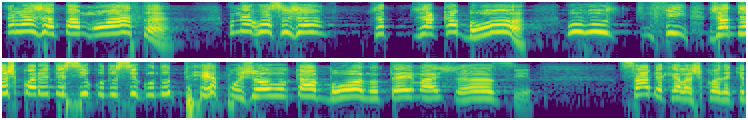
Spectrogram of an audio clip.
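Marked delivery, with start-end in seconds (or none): 0.0-9.6 much higher, scornful crowd voice; mocking crowd. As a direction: sneer that it's over. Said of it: "O pessoal começou a rir".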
